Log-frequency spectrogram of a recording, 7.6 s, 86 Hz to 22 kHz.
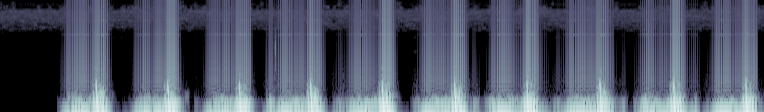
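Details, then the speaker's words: Accentuated and split second heart sound over the pulmonary artery in a patient with mitral valve disease: regular heart sounds near 83/min. "прослушайте акцент и расщепление 2 тона на легочной артерии у другого больного с митральным пороком сердца"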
